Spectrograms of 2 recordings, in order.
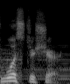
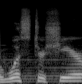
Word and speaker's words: Worcestershire: as in the sauce now this one has two acceptable pronunciations depending on where you are in the world you can say either wer Shear or Worcester Shire both are perfectly acceptable so don't stress too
